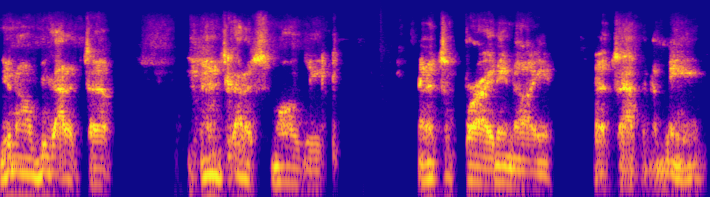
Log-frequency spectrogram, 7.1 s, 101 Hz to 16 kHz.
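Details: Alaryngeal speech from a laryngectomee after a total laryngectomy for throat cancer diagnosed in 2020, followed by chemotherapy and radiation.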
